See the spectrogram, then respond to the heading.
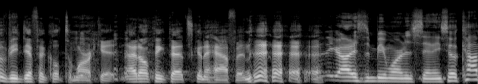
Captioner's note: laughs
